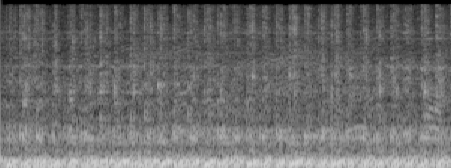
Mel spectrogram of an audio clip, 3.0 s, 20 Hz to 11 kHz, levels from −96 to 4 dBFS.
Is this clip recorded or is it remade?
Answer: recorded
